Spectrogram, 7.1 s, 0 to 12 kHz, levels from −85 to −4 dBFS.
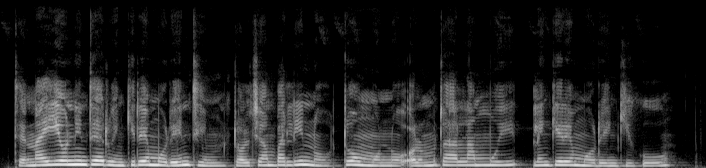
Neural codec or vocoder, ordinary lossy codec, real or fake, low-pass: none; none; real; none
